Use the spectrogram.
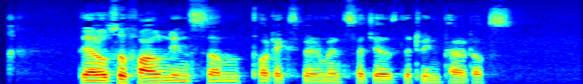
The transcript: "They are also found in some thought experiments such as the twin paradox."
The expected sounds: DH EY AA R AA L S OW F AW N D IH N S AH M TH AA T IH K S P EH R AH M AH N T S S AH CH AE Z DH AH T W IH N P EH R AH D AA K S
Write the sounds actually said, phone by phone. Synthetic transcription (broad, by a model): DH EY AA R AA L S OW F AW N D IH N S AH M T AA T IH K S P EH R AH M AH N T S S AH CH AE Z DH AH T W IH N P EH R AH D AA K S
